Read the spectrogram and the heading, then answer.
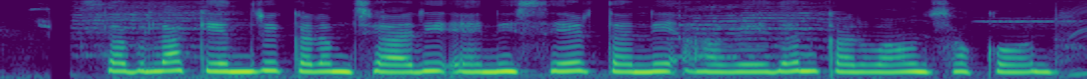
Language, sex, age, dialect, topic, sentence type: Magahi, female, 18-24, Northeastern/Surjapuri, banking, statement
